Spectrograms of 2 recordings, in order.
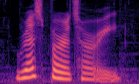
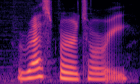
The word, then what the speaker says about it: respiratory: 音，那最后的 S-I-O-N 念起来比较像是忍的音，那重音放在第二个音节念作 confusion, confusion。接着是 anxiety, 我们先来看前面的 A-N, 在这里它念作 N, N, 后面的 X-I-E 念作 zire, zire, 那最后的 T-Y 为 T,然后重音放在第二个音节 anxiety, anxiety, 那最后是最难念的一个字 respiratory, respiratory,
